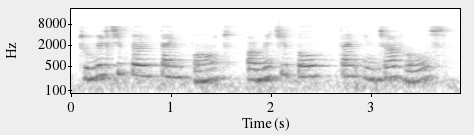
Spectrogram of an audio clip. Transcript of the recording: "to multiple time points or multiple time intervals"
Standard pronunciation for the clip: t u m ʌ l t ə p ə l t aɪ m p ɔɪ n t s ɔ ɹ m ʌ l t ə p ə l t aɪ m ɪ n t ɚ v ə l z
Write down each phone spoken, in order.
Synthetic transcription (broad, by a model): t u m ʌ l t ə p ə l t aɪ m p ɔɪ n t ɔ ɹ m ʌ l t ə p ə l t aɪ m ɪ n t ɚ v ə l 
